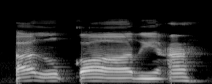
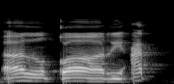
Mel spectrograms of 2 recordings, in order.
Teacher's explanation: ketika dia mati atau nggak dibaca, maka dia berubah menjadi ha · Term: tak marbutah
